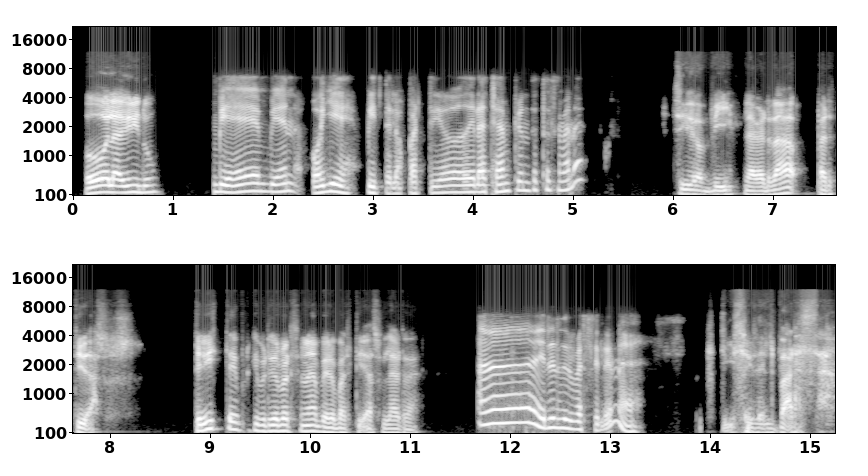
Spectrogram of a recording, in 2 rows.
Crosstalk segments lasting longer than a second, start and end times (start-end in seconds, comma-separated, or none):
none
